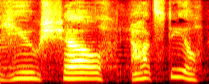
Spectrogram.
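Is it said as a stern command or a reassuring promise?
promise. It is said as a reassuring promise.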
